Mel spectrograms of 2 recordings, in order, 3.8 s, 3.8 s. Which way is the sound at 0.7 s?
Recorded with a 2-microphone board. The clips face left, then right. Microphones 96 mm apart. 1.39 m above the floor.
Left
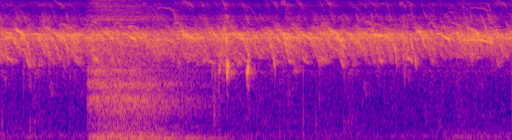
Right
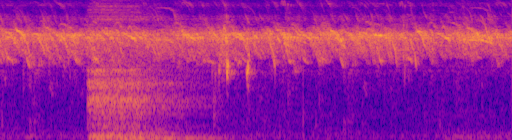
25° right (ahead or behind).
